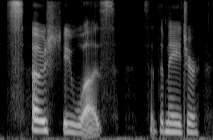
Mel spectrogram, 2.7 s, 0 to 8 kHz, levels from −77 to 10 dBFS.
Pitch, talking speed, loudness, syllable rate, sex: 185 Hz, 135 wpm, -20 LUFS, 3.8 syllables/s, female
